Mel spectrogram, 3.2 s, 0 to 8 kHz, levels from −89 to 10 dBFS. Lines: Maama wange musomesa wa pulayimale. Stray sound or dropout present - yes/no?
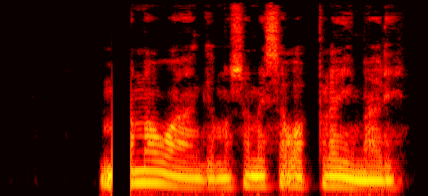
yes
